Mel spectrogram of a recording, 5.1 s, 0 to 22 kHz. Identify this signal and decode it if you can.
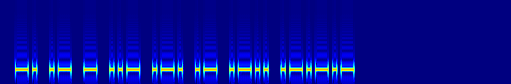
Morse code, heard as a keyed tone, about 28 wpm, 700 Hz. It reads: NATURAL.
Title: Sentences from Top 1000 Words - Review Part 4 - 28wpm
